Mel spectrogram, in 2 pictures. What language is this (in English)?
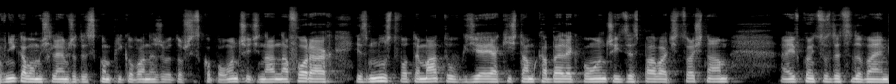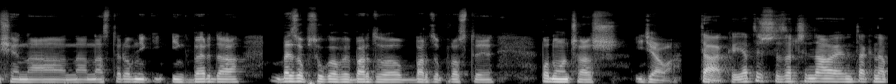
Polish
